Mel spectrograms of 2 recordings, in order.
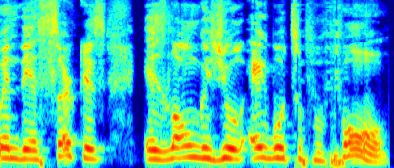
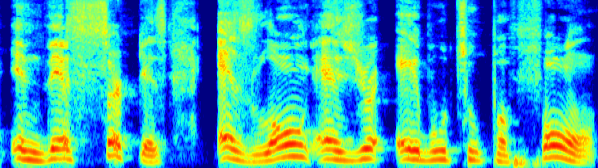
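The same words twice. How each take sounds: First: It is spoken at a normal conversational pace. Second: It is spoken slowly and deliberately.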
